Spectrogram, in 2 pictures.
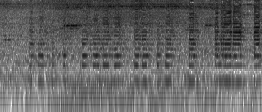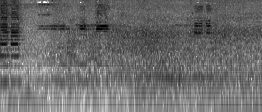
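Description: Busy city traffic with vehicle horns honking over the steady rumble of bus and car engines. A long run of short, repeated horn toots lasts until about six seconds in, followed by a few higher-pitched beeps around seven seconds and again near the end.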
